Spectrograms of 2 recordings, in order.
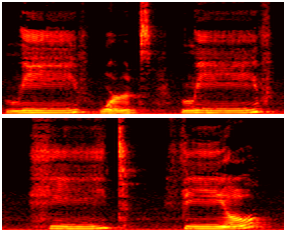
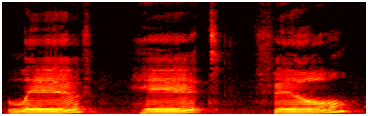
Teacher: tongue's a little bit tighter and you're smiling whereas with a your tongue is still in the front and it's high but it's a little bit looser and it's not so tense and with it it goes a little bit down okay so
